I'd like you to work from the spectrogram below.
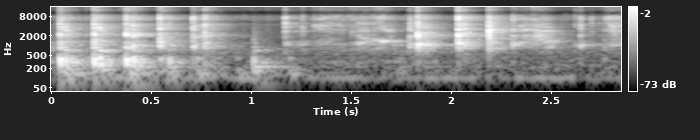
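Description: Spoon stirring a mayonnaise and ketchup sauce in a bowl for a homemade burger: a quick run of scraping clinks against the dish, close and steady, with a short pause midway and no talk.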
